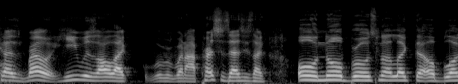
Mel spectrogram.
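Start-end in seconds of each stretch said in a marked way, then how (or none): 3.0-4.6 put-on Indian accent with raised voice. Retelling what he said when pressed about it: imitating an indian accent. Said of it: "He did the accent and everything".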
